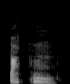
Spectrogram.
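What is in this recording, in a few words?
"button", British English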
